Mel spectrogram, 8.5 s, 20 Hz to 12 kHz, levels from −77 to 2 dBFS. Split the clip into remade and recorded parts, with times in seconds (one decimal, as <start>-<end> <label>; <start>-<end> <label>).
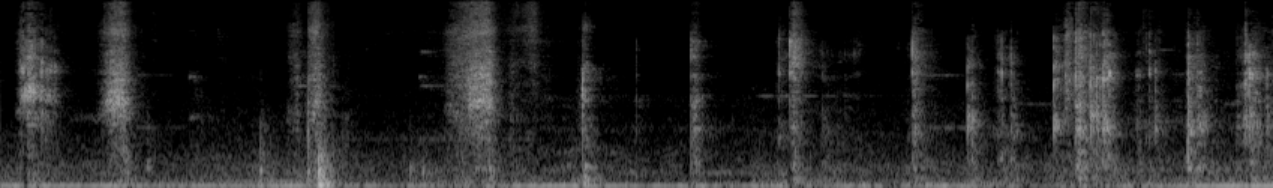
0.0-3.6 recorded; 3.6-5.0 remade; 5.0-8.5 recorded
